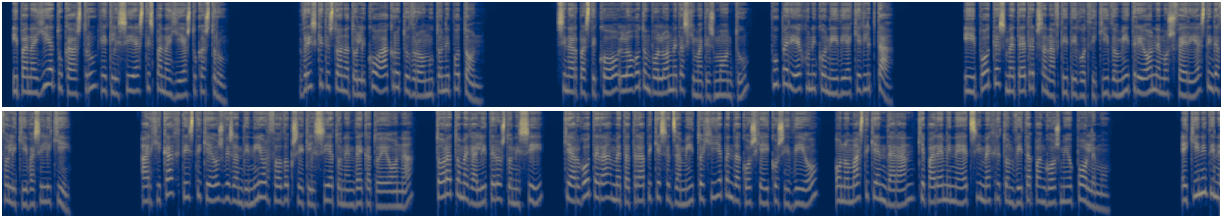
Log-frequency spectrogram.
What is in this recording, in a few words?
Greek; Our Lady of the Castle Church Panagia tou Kastrou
